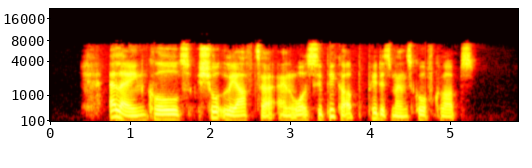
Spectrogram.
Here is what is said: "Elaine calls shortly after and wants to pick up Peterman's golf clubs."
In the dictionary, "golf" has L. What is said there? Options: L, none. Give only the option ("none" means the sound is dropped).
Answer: none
